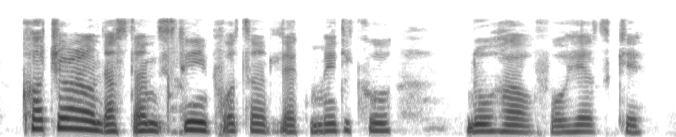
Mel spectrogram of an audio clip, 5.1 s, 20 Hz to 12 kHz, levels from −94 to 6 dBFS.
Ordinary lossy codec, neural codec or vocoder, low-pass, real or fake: none; codec, 16 kHz, 4 kbps, FreqCodec, larger model; 7.2 kHz; fake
